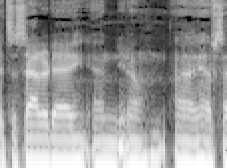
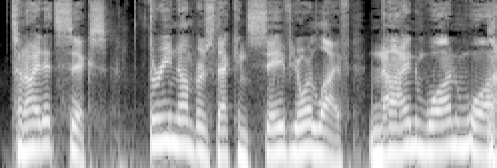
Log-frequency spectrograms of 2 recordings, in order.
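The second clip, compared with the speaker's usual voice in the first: higher, slowing news-teaser read, last words stretched; 4 semitones higher, slower than usual. Retold or imitated. Quoting an old news break teaser to friends, in a higher, slow anchor voice. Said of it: "and it's like".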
